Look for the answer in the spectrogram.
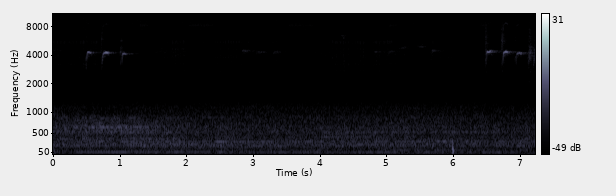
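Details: A great tit in a garden in Weener, East Frisia, northwest Germany, in August 2023 gives short, high chirping notes in two quick clusters, with softer notes between, over a steady low outdoor hum.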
